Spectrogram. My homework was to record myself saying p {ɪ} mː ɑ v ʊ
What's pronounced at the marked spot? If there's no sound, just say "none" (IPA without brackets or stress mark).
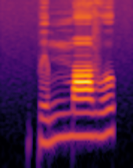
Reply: ɪ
